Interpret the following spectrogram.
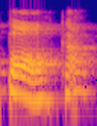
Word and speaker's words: poca: Ma non ho detto poca, ho detto poca. Quindi, che accento voglio? Chiuso. La O. Forza. Poca, abbiamo detto poca. Sì? La O chiusa. Chiuso sulla O.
